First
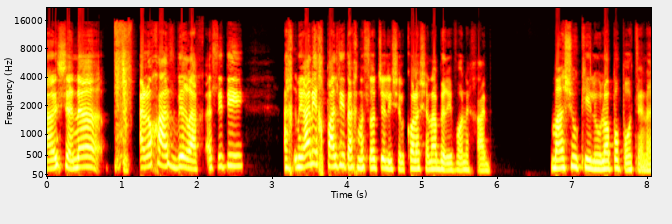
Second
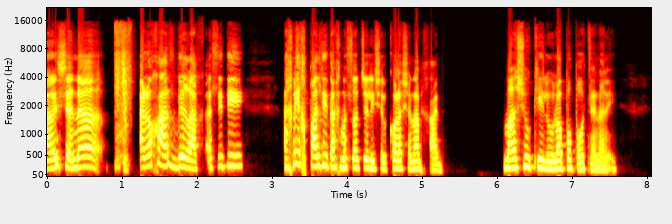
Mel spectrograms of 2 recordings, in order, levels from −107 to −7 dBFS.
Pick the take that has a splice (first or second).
second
